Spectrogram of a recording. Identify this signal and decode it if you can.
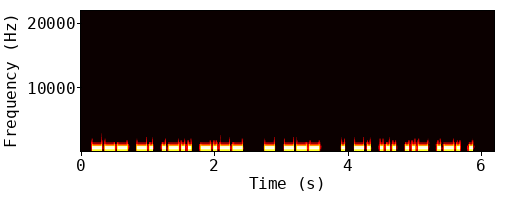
Morse code, heard as a keyed tone, about 25 wpm, 600 Hz. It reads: ONLY TO ENSURE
